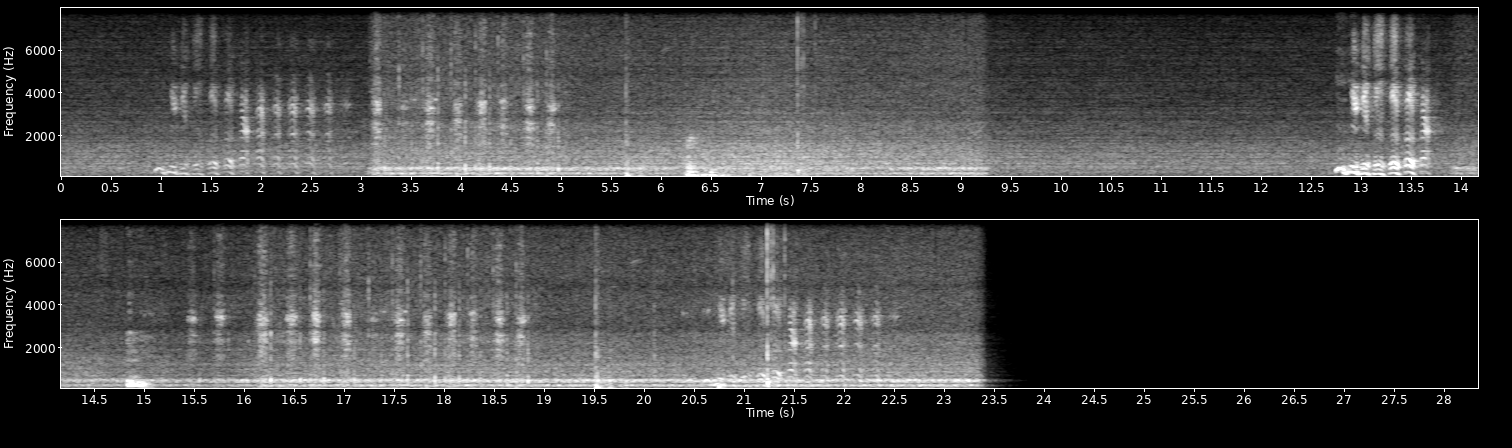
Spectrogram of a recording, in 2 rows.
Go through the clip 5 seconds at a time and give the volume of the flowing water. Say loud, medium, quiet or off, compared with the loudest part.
medium, loud, medium, off, off, off.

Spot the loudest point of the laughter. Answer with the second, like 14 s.
13 s.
